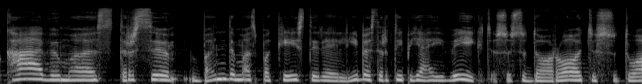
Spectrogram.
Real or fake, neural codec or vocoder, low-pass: fake; vocoder, 48 kHz, 128 mel bands, Vocos; 14.4 kHz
